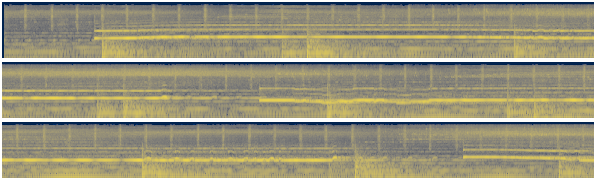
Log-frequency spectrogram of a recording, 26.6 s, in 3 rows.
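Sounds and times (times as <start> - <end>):
Indian music: 0.0 - 26.6.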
